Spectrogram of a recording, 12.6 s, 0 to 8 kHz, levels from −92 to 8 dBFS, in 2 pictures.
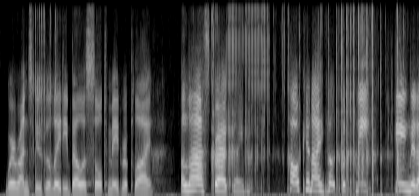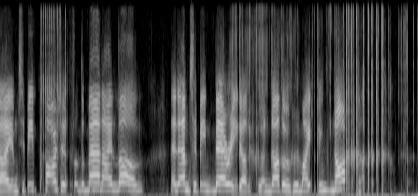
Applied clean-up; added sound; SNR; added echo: neural diffusion model UNIVERSE++.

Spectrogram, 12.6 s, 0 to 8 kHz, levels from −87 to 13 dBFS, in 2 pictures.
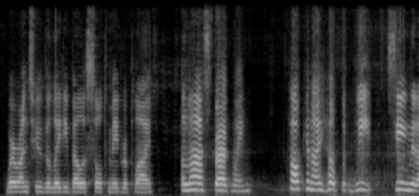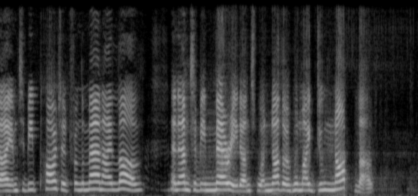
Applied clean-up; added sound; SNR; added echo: neural separator model SepFormer DNS4.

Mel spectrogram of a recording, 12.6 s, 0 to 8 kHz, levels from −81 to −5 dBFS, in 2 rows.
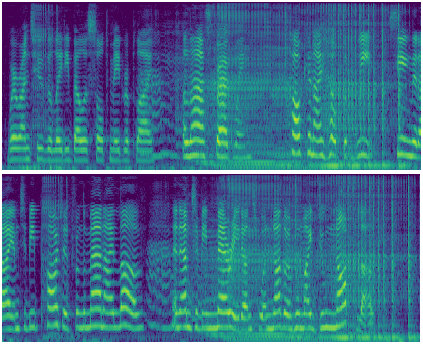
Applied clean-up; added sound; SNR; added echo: none; Squeak; 10 dB; none.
